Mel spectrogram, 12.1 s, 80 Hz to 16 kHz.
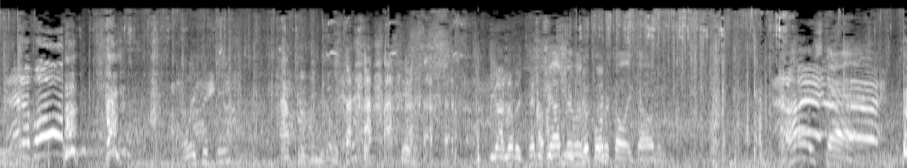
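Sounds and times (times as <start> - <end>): dog barking and whining: 0.8 - 1.8.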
